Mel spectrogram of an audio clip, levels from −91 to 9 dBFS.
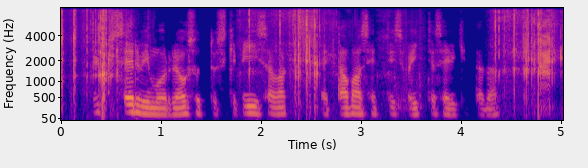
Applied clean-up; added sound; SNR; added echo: none; Chewing, mastication; 1 dB; none.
